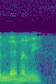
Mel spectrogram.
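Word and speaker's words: Laemmle: It's the Lemily. – Lemily. – Yeah, the Lemily. It's the Santa Monica branch of the Lemily chain.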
